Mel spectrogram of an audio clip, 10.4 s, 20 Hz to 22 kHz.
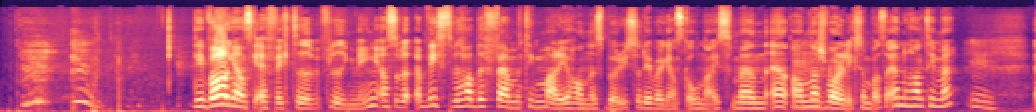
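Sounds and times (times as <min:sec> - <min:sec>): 
person coughing: 0:00.2 - 0:01.0
speech: 0:02.0 - 0:10.3.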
